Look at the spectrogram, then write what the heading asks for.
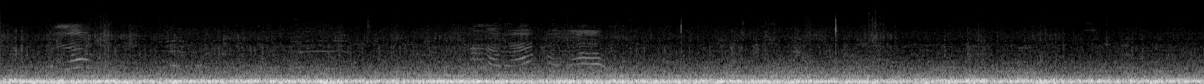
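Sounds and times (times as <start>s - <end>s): aircraft engines rumbling: 0.0s - 12.0s.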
